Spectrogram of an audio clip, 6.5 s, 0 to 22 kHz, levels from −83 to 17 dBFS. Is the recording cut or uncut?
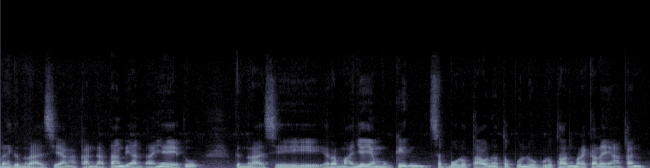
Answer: uncut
